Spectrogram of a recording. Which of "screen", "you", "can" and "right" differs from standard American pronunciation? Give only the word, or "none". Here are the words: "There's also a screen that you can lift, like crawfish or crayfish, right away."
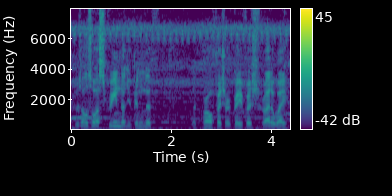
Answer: none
